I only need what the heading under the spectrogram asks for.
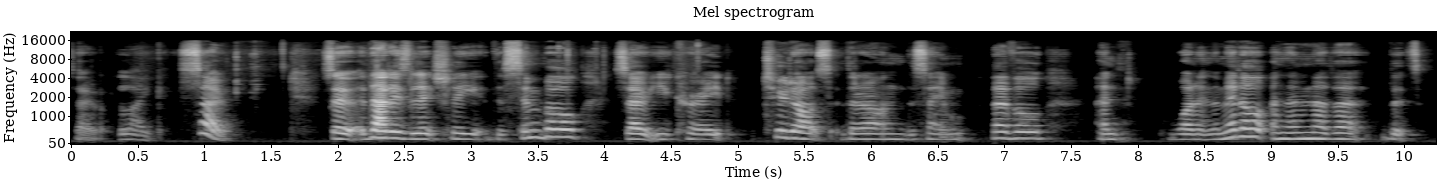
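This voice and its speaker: A young woman, slightly hoarse from a cold, walks through a makeup tutorial at home. She talks in a relaxed, step-by-step way with frequent ums, speaking to a camera about arm's length away in a small room. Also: lowish voice. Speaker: makeup vlogger.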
